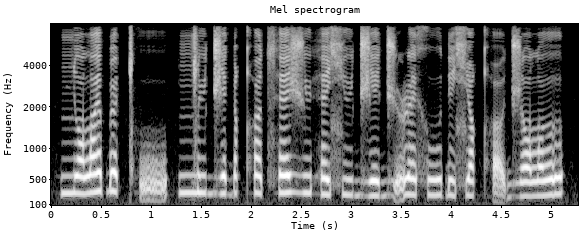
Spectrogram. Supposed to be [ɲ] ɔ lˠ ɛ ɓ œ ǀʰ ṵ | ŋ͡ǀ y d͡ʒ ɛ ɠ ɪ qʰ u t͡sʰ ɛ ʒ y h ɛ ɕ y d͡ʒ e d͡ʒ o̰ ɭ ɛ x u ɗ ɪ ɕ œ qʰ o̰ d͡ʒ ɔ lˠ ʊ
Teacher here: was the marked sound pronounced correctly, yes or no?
yes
